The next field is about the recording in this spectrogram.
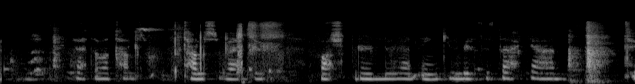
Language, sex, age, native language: Icelandic, female, 12, Icelandic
